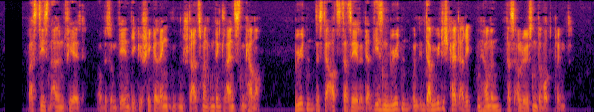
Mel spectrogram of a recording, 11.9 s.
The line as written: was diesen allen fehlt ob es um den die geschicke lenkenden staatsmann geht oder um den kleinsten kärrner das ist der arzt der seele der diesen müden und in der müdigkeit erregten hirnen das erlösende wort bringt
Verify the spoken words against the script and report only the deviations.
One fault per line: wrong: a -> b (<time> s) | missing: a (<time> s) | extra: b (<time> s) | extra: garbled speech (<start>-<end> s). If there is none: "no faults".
missing: geht oder (4.2 s)
wrong: das -> müden (5.9 s)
